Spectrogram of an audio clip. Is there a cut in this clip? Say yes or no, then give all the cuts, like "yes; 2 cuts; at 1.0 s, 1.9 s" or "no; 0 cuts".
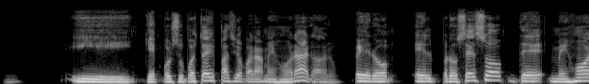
yes; 1 cut; at 3.4 s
